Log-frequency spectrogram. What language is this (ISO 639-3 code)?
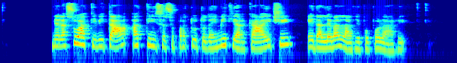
ita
